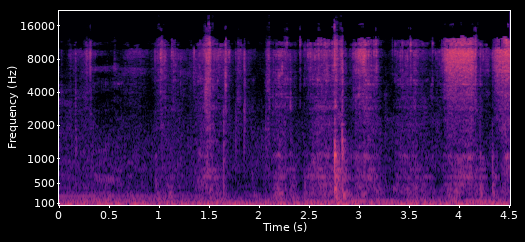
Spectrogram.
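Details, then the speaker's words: Chevy/GMC 4x4 truck wheel hub assembly, removed and turned by hand during hub and axle replacement; the owner had begun hearing a roaring noise while driving. Gritty, rasping rub with play instead of a smooth spin; rough, worn hub bearing. "this is not smooth, and it's got play in it."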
